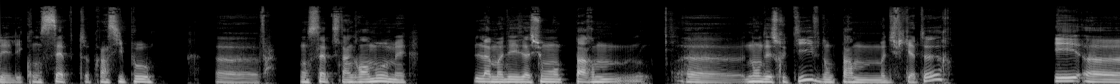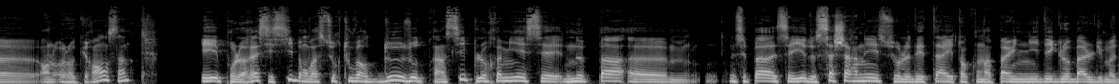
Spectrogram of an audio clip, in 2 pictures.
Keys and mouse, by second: 12.2-13.4 middle drag.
